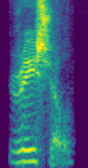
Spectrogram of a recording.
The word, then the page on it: racial: Indian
